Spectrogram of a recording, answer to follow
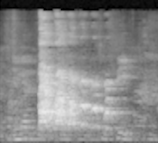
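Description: A dog barks loudly once about half a second in, the sound dying away over about a second, over background voices.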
